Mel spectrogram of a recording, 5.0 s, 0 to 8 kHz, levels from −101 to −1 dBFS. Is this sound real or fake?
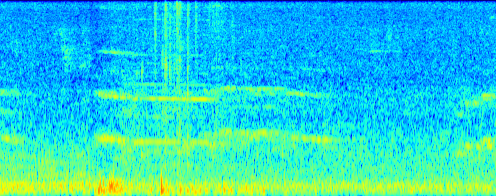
real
